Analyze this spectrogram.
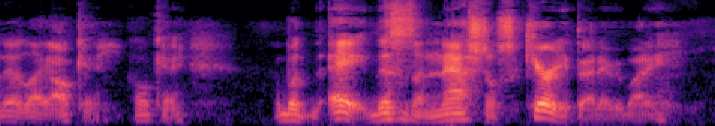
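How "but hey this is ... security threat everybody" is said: low, quiet, tongue-in-cheek facetious tone. Address everybody about something you think is overhyped, facetious. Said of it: "I'm being facetious when I say national security threat".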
